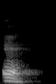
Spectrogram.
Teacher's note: e in isolation no nasalization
